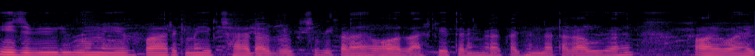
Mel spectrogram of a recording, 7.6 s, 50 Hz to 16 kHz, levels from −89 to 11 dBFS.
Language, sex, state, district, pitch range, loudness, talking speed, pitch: Hindi, male, Bihar, Madhepura, 125-140 Hz, -36 LUFS, 150 wpm, 135 Hz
